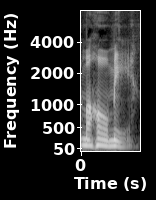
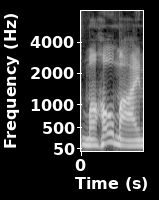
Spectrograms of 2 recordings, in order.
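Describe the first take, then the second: First: The word ends with an 'ee' sound. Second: The word ends with an 'eye' sound. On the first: The speaker calls it wrong. "not Mahomie" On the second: The speaker calls it right. "that's Mahomai"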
